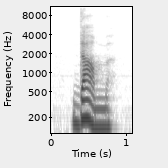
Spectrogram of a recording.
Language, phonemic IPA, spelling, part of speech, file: Swedish, /dam/, damm, noun, Sv-damm.ogg
- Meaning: 1. dust 2. dam; pond, pool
